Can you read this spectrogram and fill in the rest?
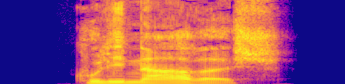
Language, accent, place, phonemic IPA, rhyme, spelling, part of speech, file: German, Germany, Berlin, /kuliˈnaːʁɪʃ/, -aːʁɪʃ, kulinarisch, adjective, De-kulinarisch.ogg
- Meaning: culinary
